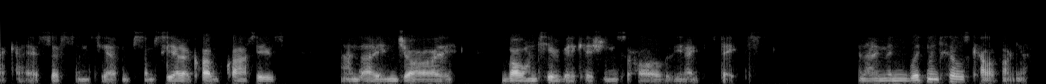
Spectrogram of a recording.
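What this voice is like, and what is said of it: Scottish accent. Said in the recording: “where is your sexy accent from? ... I was born in Scotland and lived there until I was in my 20s”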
